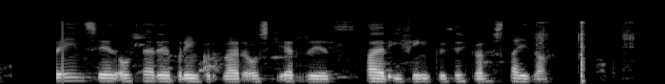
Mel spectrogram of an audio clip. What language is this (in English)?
Icelandic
